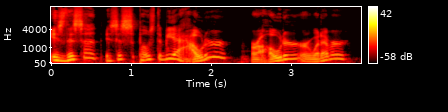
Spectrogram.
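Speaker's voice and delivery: put-on soft, high Canadian-sounding accent. Retelling his own question about a word, sounding Canadian. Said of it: "you sound so Canadian every time".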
